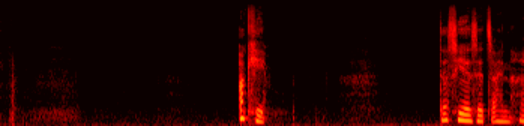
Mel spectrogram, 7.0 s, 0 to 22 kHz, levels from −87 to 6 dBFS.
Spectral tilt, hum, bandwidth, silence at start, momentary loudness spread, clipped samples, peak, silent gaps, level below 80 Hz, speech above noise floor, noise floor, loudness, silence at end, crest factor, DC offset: -4.5 dB/octave; none; 19 kHz; 3.2 s; 19 LU; under 0.1%; -18 dBFS; none; -74 dBFS; 39 dB; -76 dBFS; -37 LUFS; 0 s; 24 dB; under 0.1%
